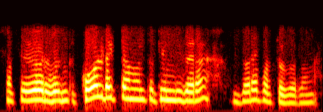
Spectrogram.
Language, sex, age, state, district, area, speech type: Kannada, male, 18-30, Karnataka, Udupi, rural, conversation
